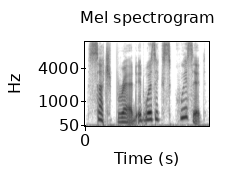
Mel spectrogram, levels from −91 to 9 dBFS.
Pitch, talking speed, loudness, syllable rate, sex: 245 Hz, 120 wpm, -19 LUFS, 3.5 syllables/s, female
